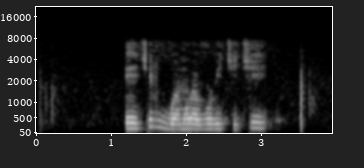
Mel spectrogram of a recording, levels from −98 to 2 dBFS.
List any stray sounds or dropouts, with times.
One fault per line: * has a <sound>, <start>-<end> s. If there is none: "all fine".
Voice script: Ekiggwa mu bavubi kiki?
* has a dropout, 1.5-1.5 s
